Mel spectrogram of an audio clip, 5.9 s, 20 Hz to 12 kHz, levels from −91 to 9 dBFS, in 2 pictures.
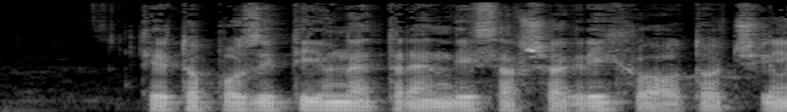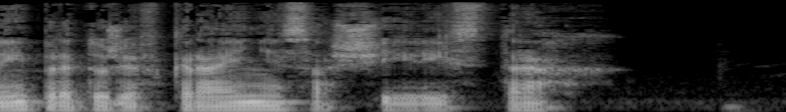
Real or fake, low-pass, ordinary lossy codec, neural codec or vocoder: real; 10.8 kHz; AAC, 64 kbps; none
